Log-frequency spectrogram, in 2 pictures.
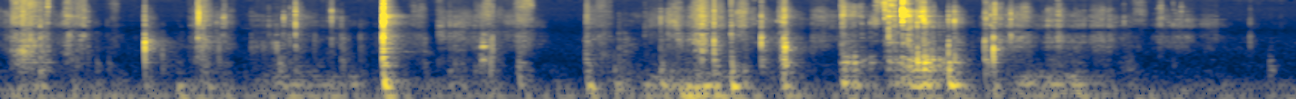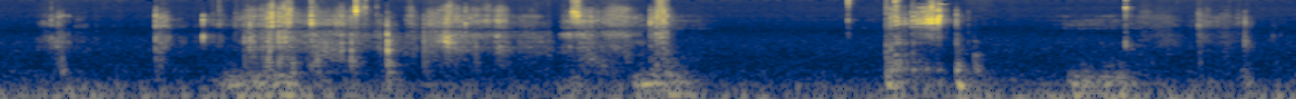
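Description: Paper and sticker-sheet handling: stickers peeled off their backing with short tearing and crinkling sounds, amid irregular rustles and small taps. There is a sharp tap about three seconds in, and the handling is busiest around five to eight seconds in, fainter afterwards.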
